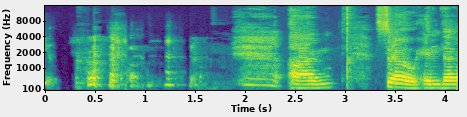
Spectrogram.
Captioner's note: everyone laughing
